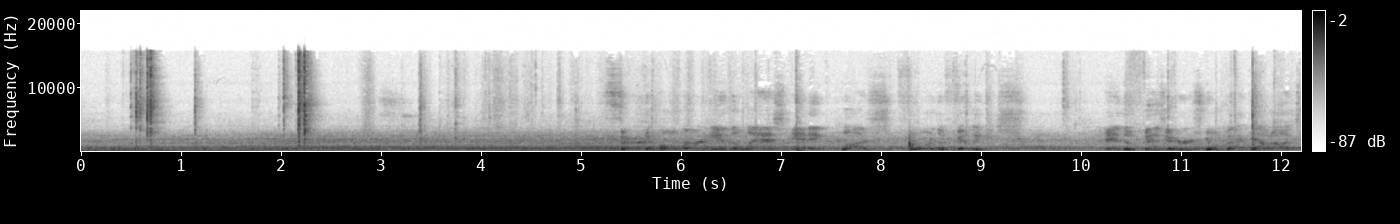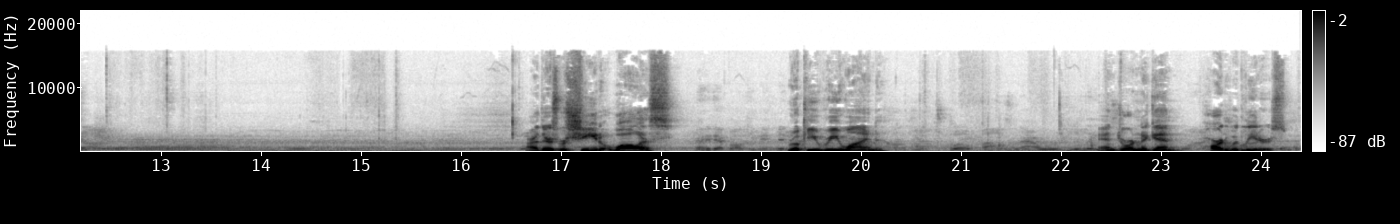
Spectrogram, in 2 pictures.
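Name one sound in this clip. Trading cards rustle and slide as they are handled.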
